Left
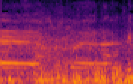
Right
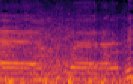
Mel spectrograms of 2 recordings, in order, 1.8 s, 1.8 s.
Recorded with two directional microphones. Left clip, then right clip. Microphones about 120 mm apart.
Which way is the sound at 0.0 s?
20° right (ahead or behind).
